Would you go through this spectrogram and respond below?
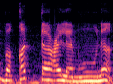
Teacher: یہاں پہ دال نہیں پڑھا جائے گا بلکہ تا پڑھی جائے گی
